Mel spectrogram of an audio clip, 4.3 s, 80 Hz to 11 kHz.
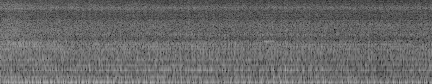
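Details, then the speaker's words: Honda Beat eSP scooter engine idling at a set 1600 rpm, checked with a J-Diag M100 Pro scanner that reads injector 2.3, in normal range: even, steady putter at a slightly raised idle with no knocks or misses; healthy engine. "Ini saya setel di 1600 derajat, 1600 rpm maksudnya, maaf. Kalau idle kalau bisa di atas 1500 itu lebih aman."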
